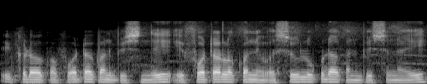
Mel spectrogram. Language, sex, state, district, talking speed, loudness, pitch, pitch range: Telugu, male, Andhra Pradesh, Sri Satya Sai, 140 wpm, -17 LUFS, 110 Hz, 100-115 Hz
